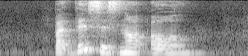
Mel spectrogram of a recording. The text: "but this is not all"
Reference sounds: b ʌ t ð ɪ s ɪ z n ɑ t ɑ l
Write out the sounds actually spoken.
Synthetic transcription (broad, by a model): b ʌ t ð ɪ s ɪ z n ɑ t ɑ l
